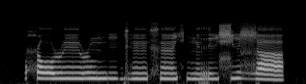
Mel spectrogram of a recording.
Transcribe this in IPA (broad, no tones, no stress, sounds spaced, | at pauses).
ħ ɔː ɹ ẽː ɹ ũ ŋ iː ɡʱ ẽː x ɛ̃ː ç ŋ ẽ r iː ɕ i ɮ a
